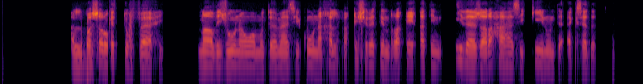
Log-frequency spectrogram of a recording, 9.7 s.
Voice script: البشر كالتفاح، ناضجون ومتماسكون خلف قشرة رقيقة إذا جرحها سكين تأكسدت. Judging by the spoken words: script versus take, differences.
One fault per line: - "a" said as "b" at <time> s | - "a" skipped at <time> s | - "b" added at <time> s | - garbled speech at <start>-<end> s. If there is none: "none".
none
